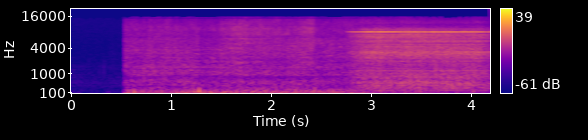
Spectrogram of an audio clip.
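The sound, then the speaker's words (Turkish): A military helicopter roars loudly as it takes off to carry patients from snowbound mountain villages near Van. A dense rushing engine noise with rhythmic low rotor chop, and a high turbine whine rising over it toward the end. “Karla kaplı dağları, yolları aşamayan, köylerinden bile çıkma şansları olmayan hastalar için havalandı askeri helikopter.”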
